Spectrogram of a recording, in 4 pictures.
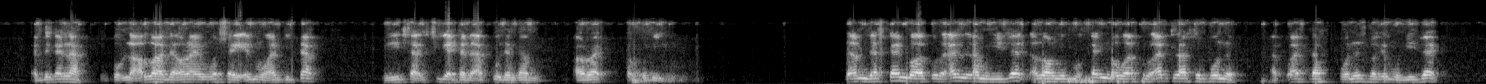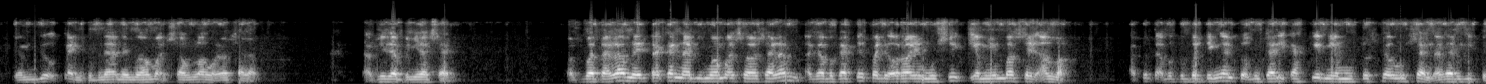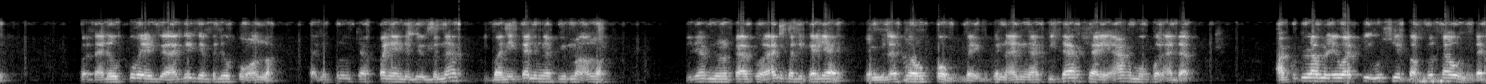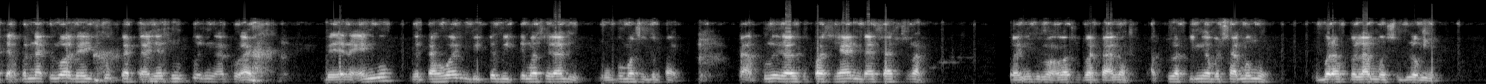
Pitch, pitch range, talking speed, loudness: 140 Hz, 125-155 Hz, 155 wpm, -14 LUFS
